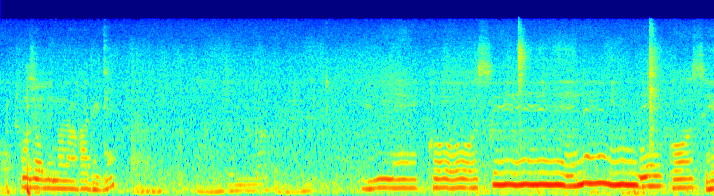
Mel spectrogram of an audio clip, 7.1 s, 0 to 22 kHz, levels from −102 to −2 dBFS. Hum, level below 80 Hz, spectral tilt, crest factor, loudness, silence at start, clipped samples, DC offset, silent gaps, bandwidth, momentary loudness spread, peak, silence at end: none; -44 dBFS; -6.5 dB/octave; 14 dB; -23 LUFS; 0 s; under 0.1%; under 0.1%; none; 13.5 kHz; 17 LU; -8 dBFS; 0 s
